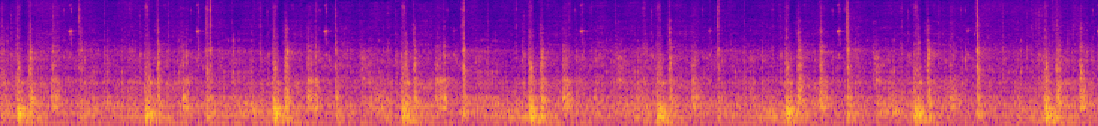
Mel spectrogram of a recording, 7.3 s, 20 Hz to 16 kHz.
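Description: W6 N 8000 computerised sewing machine running slowly on its button-sewing zigzag, the needle stitching a coat button on with a regular mechanical clatter of about two to three stitches a second.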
